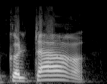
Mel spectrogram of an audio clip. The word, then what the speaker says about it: coaltar: Être dans le coltard, ça s'écrit C-O-A-L-T-A-R, mais se prononce coltard, c'est un peu plus inquiétant que d'être dans le cirage ou dans les vapes, et beaucoup plus que d'être dans le brouillard.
